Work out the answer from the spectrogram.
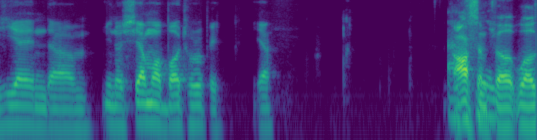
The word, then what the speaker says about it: HURU: How do you pronounce the project name? Sorry. It's HURU. You actually got HURU. it. Yeah, HURU.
